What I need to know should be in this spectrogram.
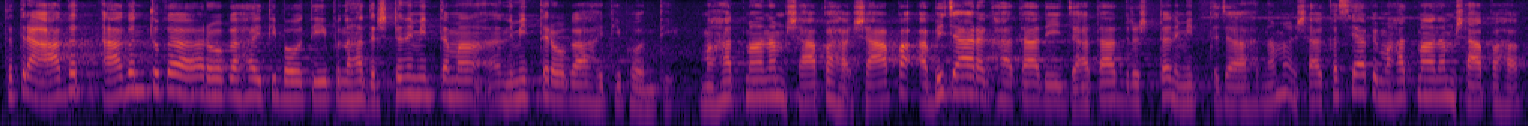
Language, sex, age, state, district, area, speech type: Sanskrit, male, 30-45, Kerala, Ernakulam, rural, spontaneous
